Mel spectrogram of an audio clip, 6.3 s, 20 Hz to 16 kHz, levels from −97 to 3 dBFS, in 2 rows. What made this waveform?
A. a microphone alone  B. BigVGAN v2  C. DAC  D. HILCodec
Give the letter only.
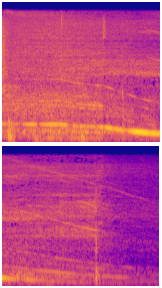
A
